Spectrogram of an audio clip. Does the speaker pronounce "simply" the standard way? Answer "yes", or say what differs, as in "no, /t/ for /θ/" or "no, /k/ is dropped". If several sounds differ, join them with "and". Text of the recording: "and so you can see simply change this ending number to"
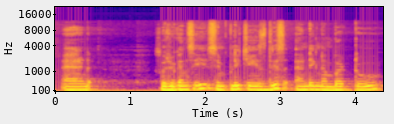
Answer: yes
